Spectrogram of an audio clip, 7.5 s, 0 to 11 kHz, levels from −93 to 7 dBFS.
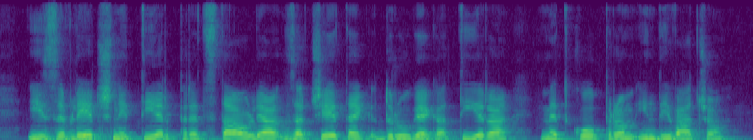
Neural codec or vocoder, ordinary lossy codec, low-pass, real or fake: none; none; none; real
